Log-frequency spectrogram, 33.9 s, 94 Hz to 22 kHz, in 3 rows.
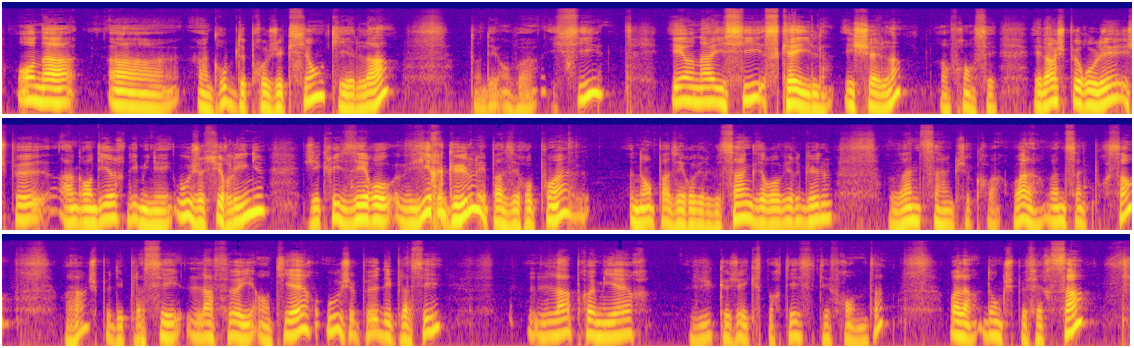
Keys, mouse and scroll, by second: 0.0 click, 1.7 click, 4.8 click, 5.7 click, 9.0 click, 10.4-11.7 scroll down 1, 11.7-12.9 scroll up 1, 12.9 click, 14.5-15.6 typing, 16.9 typing, 18.6 BackSpace, 20.6 2, 20.9 5, 23.3-25.6 drag, 23.7-24.0 typing, 25.6 typing, 28.2-31.1 drag.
